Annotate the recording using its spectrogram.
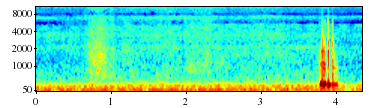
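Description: Low steady background rumble, then near the end one short, loud knock: a snail's shell dropped into a plastic bucket.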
